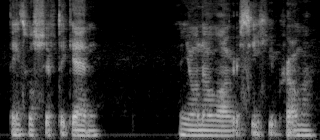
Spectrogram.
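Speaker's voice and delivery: normal talking voice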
